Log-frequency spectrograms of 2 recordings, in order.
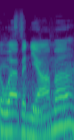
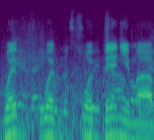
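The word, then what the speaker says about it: Wembanyama: name right now right victor webinama that's how you say it i always said whip with benjamin but i think it's webbing yama right i think i finally said his name correctly go to 30.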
